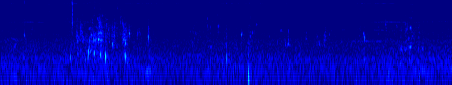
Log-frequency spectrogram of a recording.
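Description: Faint splashing of a hooked fish thrashing at the water's surface near the bank, loudest in a short flurry about two seconds in, with a few small splashes and clicks after.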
